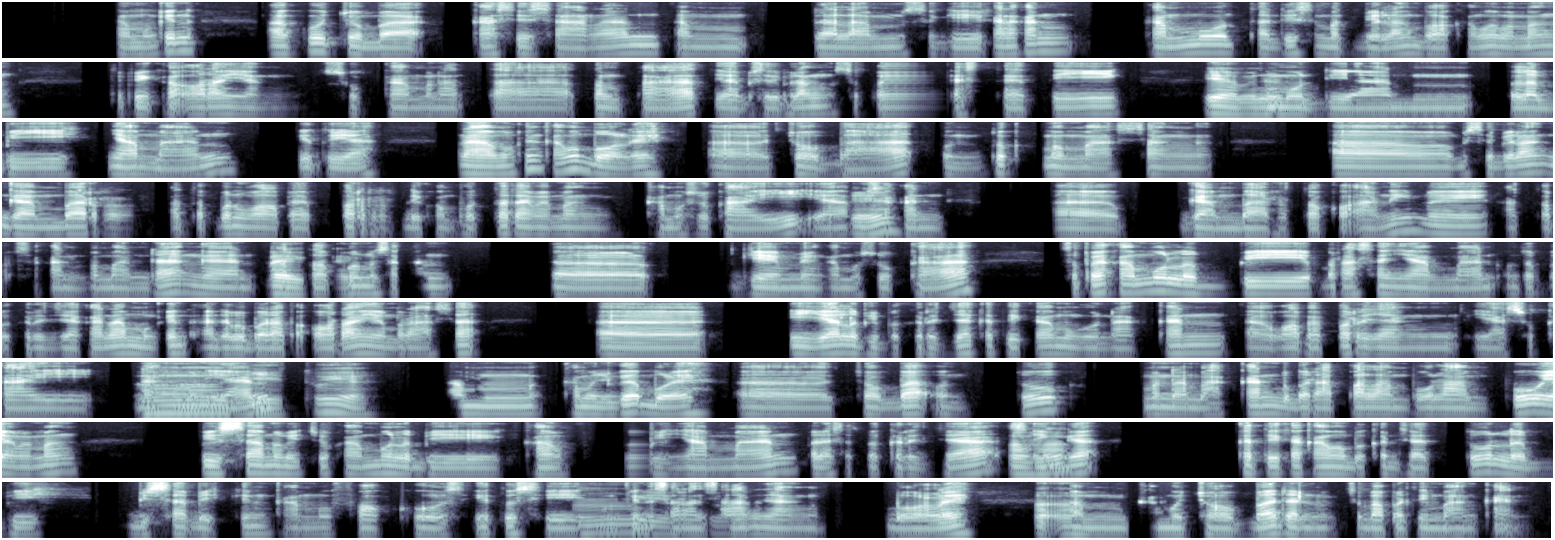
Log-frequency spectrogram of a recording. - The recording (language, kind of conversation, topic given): Indonesian, advice, Bagaimana cara mengubah pemandangan dan suasana kerja untuk memicu ide baru?
- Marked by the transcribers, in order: in English: "game"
